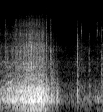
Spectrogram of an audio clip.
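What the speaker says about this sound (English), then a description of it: "And we'll back stitch there." A sewing machine back stitching fabric whirs steadily for about a second, then stops, followed by a few small mechanical clicks and taps.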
